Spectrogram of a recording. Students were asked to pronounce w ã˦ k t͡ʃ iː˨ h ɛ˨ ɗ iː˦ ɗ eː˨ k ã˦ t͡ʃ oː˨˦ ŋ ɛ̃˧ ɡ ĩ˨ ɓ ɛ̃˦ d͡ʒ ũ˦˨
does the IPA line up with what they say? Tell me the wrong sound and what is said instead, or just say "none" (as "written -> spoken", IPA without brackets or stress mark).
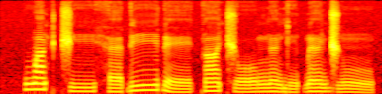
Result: none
